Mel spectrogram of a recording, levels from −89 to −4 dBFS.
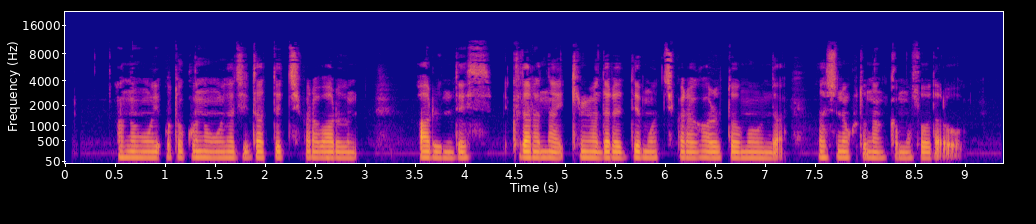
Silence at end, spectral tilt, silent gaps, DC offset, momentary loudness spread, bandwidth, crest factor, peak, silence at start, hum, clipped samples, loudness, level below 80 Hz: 0.4 s; -5.5 dB/octave; none; under 0.1%; 8 LU; 10.5 kHz; 24 dB; -4 dBFS; 0.55 s; none; under 0.1%; -28 LUFS; -66 dBFS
